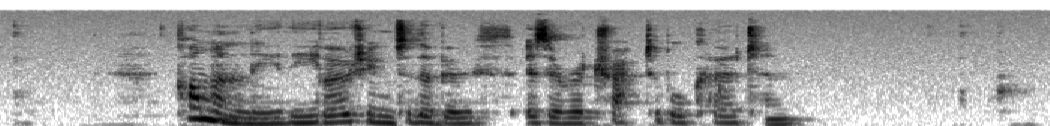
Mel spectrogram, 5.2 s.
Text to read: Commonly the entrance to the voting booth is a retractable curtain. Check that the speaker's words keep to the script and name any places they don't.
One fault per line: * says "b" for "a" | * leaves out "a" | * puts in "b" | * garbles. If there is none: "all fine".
* says "voting" for "entrance"
* leaves out "voting"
